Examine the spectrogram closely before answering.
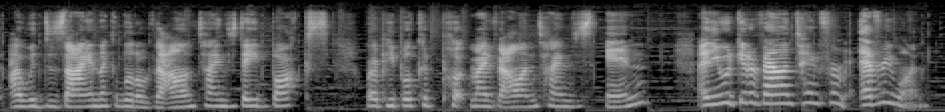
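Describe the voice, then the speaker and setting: A woman's voice: medium pitch, a bit bright. A young woman live streaming a game, rambling and joking casually, swearing now and then and reading text aloud. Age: young adult. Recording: music playing behind the voice. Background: visual novel game music.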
